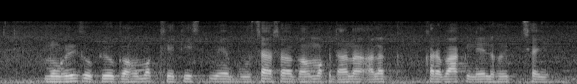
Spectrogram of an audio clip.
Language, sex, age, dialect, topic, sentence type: Maithili, male, 25-30, Southern/Standard, agriculture, statement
